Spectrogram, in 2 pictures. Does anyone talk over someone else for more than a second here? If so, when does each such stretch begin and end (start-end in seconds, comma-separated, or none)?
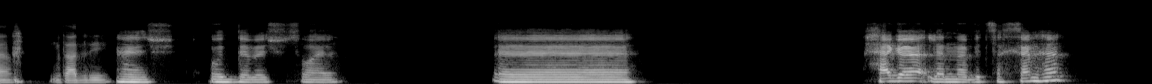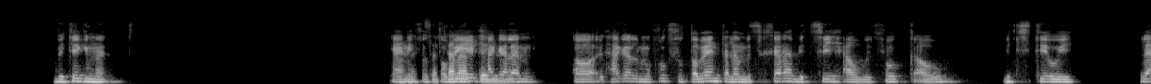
15.4-16.7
